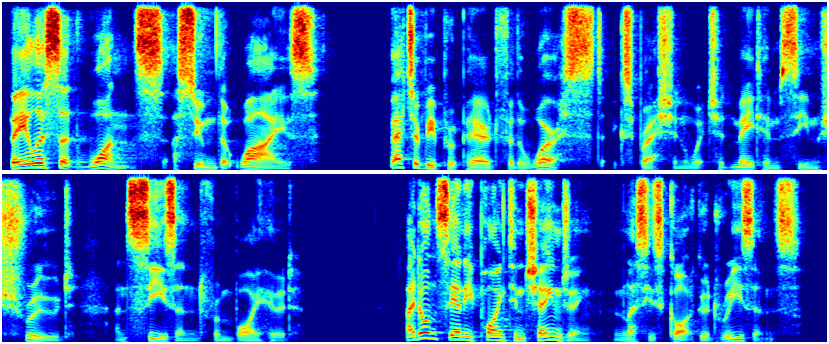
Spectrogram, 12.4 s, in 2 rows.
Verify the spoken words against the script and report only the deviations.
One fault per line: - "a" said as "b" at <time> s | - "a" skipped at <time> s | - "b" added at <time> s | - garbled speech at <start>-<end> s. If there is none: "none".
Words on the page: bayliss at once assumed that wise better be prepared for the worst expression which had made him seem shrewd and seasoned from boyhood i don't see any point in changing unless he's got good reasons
none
